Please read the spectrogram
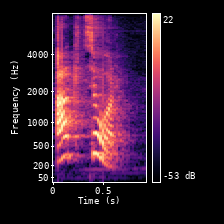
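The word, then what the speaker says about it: актёр: Актер. What can you notice here? – The same thing. We have the stress which falls on the last syllable. And we have this firm sound r.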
